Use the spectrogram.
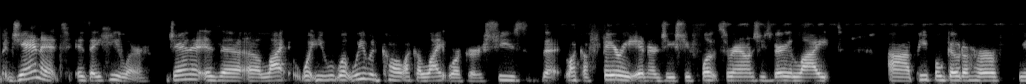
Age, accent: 30-49, American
